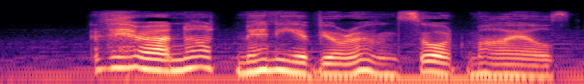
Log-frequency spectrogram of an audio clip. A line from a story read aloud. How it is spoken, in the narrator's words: I laughed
